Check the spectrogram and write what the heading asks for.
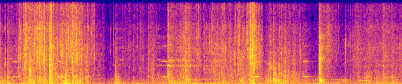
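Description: Supermarket checkout ambience: a few brief barcode-scanner beeps scattered over the clatter and rustle of goods and bags being handled at the tills.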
